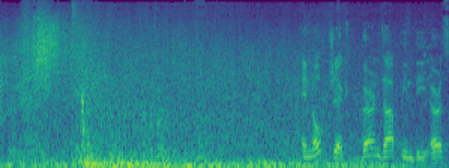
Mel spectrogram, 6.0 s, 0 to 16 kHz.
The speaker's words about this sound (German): Die Geschichte spielt im Niemandsland des Pazifischen Ozeans, etwa 100 Kilometer nördlich von Papua-Neuguinea. Am 8. Januar 2014 trug sich hier Erstaunliches zu. Es begann mit einer Explosion in 18 Kilometer Höhe über dem Meer.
